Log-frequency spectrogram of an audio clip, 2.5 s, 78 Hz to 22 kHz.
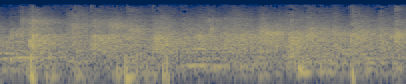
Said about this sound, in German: Richtig, 100 Punkte. Super, einen Applaus, hey, komm.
